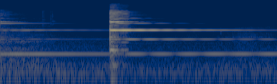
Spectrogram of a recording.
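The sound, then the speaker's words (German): A single sharp strike of a typical Heidelberg tram bell rings out, bright and metallic. Its clear tones hang on and slowly fade after an earlier strike's fading ring. “Das ist eine typische Heidelberger Glocke.”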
